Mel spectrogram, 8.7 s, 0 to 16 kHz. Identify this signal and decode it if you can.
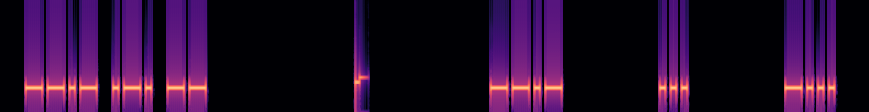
Morse code, heard as a keyed tone, about 22 wpm, spaced as for 11 wpm, 700 Hz. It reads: QRM QSB
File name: Top 90 QSO Elements - 6x Character Spacing - 22wpm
